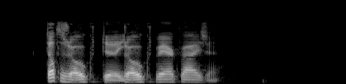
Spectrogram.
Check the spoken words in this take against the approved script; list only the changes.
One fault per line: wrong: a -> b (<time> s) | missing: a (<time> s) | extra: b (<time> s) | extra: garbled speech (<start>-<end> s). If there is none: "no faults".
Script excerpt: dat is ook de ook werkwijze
no faults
